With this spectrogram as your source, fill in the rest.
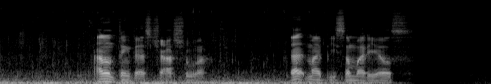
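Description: A man speaks slowly in a low, deep voice close by.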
